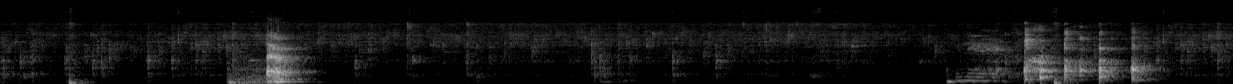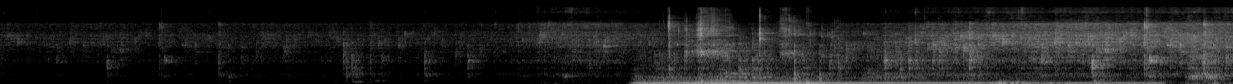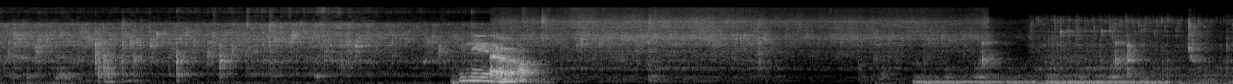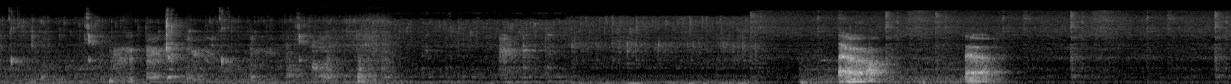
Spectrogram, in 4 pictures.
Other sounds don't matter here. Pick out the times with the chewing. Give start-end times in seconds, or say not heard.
18.6-25.5, 33.4-40.1.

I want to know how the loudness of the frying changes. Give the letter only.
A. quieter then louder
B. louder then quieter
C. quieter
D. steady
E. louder
B.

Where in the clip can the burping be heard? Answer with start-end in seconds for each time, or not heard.
2.2-2.9, 29.1-30.1, 45.0-47.0.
